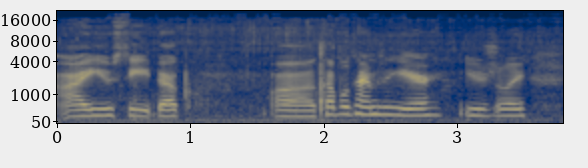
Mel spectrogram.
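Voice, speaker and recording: A woman speaks at a medium pitch in a flat monotone over noticeable background noise. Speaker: homesteader vlogger. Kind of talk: casual vlog walkthrough. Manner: fast.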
